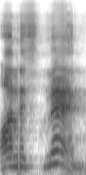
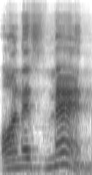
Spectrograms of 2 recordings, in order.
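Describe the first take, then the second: The two takes are said the same way.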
